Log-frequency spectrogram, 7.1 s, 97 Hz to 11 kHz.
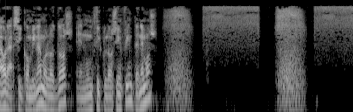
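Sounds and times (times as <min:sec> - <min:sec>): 
speech: 0:00.0 - 0:03.8
aerosol spray hissing: 0:03.3 - 0:07.0.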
